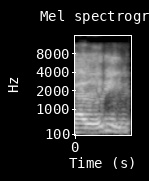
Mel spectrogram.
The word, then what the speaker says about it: adherir: su propia sílaba en la H no cuenta en adherir por supuesto yerm si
